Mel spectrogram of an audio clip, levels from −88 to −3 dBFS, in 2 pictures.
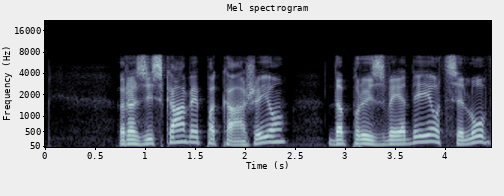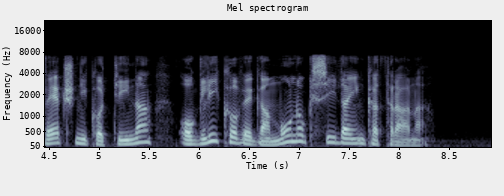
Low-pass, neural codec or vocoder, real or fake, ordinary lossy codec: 7.2 kHz; none; real; none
